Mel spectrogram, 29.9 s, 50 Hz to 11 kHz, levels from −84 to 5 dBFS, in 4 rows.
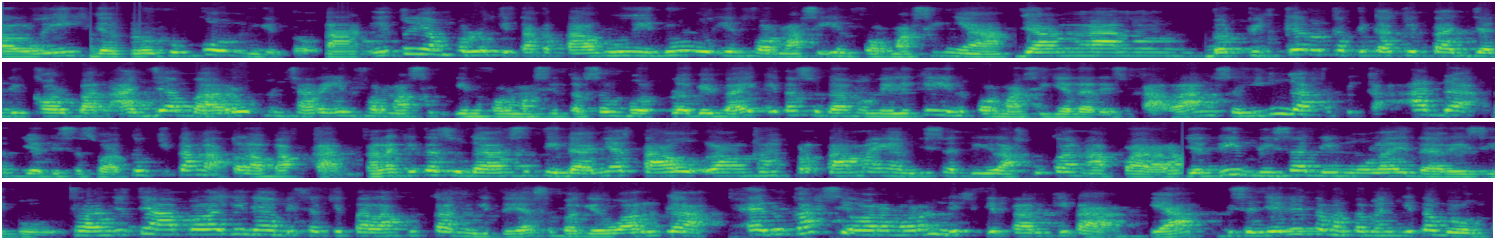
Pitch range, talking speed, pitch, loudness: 180-255 Hz, 155 wpm, 205 Hz, -17 LUFS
